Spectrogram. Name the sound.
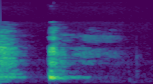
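coughing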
